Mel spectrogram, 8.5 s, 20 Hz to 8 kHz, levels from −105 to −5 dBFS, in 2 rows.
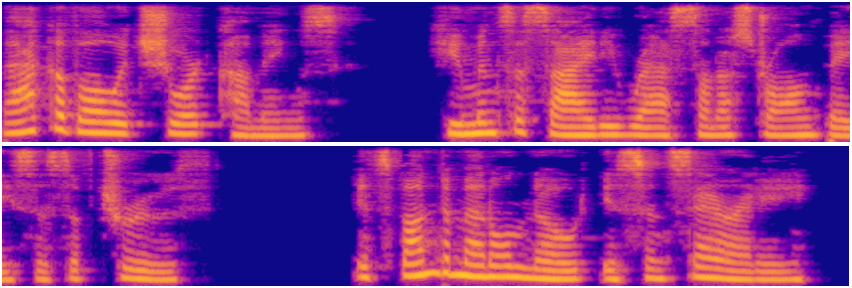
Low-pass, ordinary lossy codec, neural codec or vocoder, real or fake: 7.2 kHz; Opus, 64 kbps; none; real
